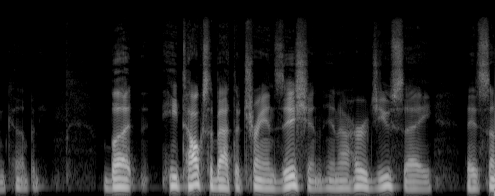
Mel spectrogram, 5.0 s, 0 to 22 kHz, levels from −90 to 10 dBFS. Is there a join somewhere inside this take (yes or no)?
no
